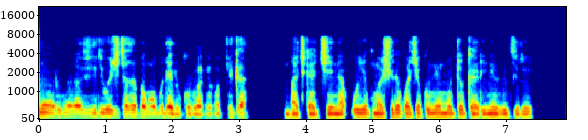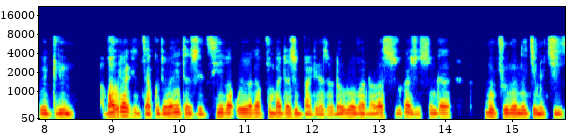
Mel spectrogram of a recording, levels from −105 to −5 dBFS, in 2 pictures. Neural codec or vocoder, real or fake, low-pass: codec, 44.1 kHz, 7.8 kbps, Pupu-Codec; fake; 7.2 kHz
